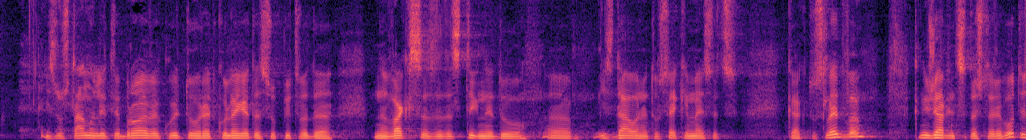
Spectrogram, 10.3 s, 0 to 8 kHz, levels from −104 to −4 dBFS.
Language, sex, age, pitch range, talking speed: English, male, 40-59, 115-145 Hz, 130 wpm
